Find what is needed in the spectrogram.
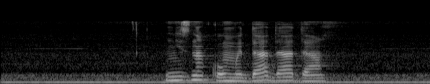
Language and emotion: Russian, neutral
